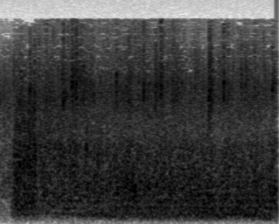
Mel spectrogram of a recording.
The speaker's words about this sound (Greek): Ακούς? Τι είναι? Τι συμβαίνει? Βροντές.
